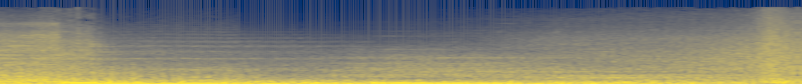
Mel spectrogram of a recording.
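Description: A loud underwater explosion as film sound design: a sudden blast at the start followed by a long, deep rumble, with a second hit near the end.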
